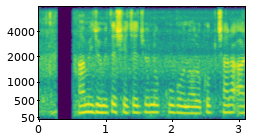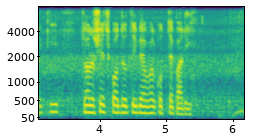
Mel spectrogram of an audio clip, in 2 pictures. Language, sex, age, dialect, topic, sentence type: Bengali, female, 41-45, Standard Colloquial, agriculture, question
